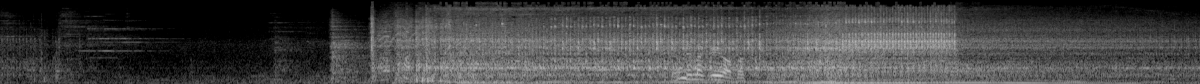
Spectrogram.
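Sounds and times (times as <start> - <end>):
diesel engine cranking and idling: 3.7 - 12.0.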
